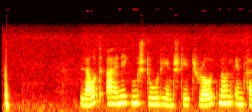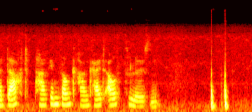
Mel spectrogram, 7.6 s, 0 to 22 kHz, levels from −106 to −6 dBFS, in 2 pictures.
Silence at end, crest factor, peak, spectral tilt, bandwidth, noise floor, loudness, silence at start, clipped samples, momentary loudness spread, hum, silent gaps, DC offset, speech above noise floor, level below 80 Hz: 0.35 s; 18 dB; -2 dBFS; -8 dB/octave; 7.6 kHz; -50 dBFS; -20 LUFS; 0.05 s; under 0.1%; 10 LU; none; none; under 0.1%; 31 dB; -54 dBFS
